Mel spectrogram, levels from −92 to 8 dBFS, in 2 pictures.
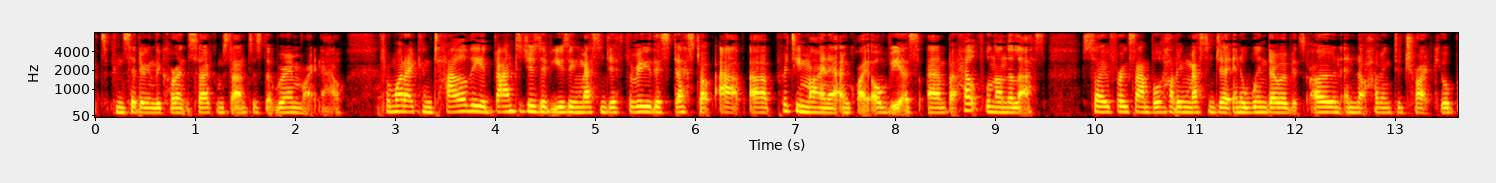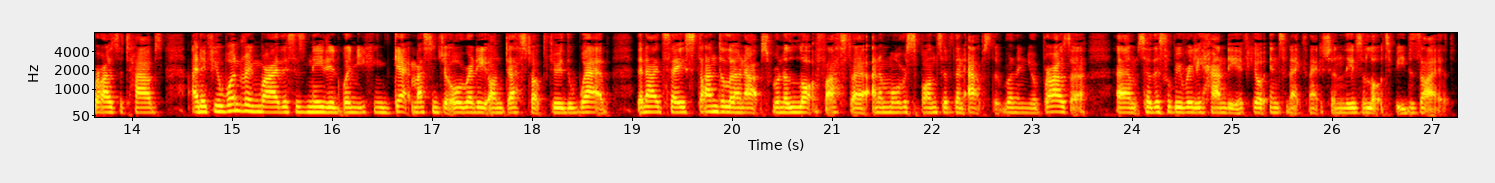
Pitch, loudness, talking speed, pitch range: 180 Hz, -19 LUFS, 240 wpm, 175-185 Hz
